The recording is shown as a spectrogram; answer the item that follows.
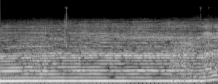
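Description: A man's voice holding one long, steady sung note through a microphone while chanting a khassaide, a Mouride religious poem. The pitch dips slightly near the end.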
